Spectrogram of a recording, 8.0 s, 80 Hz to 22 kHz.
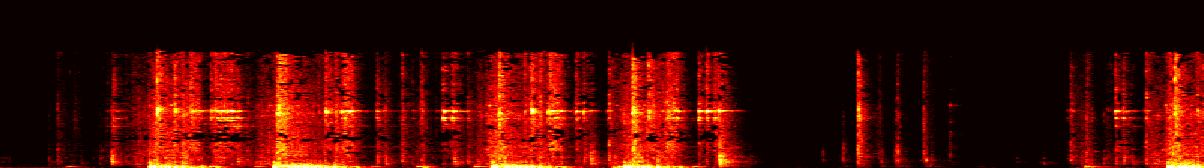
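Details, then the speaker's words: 652 (?) chainsaw started on hand-applied choke after carburetor tuning: it fires in ragged bursts, cutting out and catching again; the problem is not solved, and a sooted spark plug is suspected of causing the intermittent running. "आपने देखा career का turning set करने के बाद machine का problem solve नहीं हुआ है"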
